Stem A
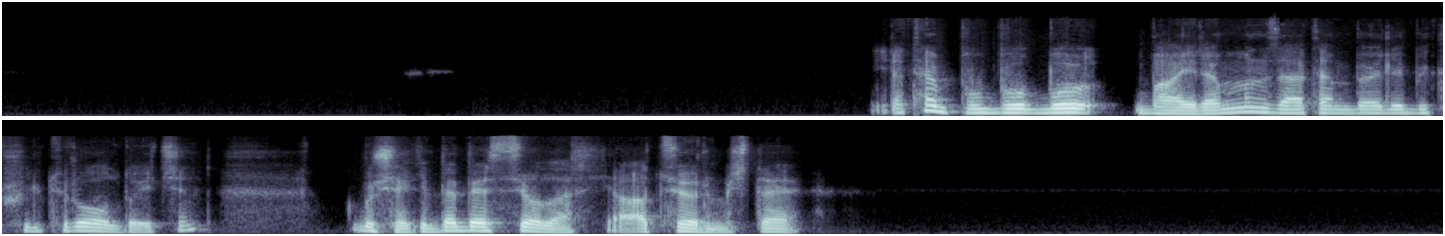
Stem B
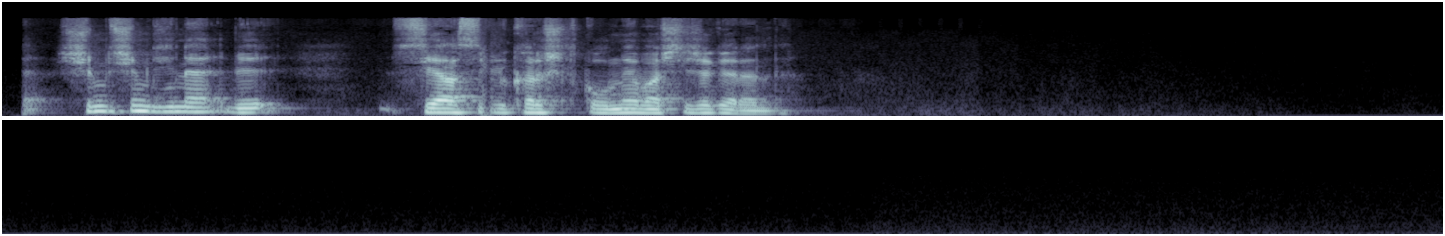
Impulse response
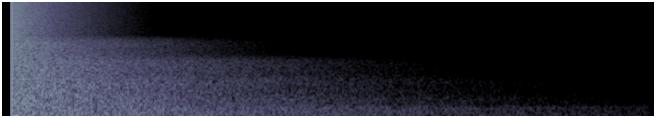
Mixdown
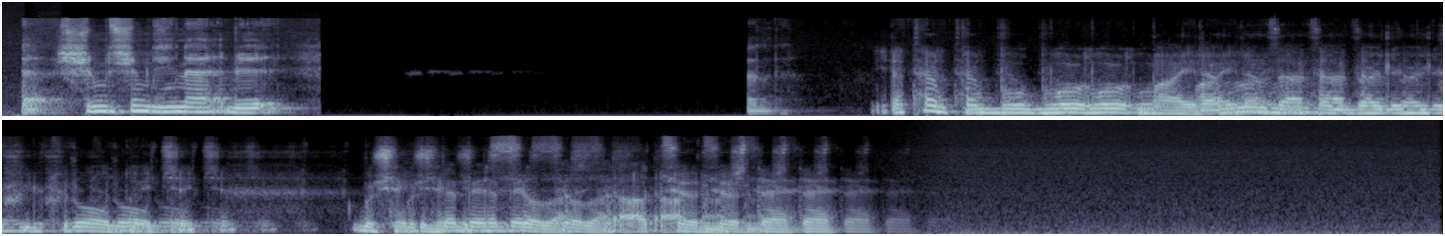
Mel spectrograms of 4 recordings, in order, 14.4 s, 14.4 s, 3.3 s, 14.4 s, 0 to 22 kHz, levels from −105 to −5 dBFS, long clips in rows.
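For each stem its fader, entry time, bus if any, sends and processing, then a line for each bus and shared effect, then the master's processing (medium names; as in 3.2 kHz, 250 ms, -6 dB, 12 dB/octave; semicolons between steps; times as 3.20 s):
-6.5 dB, 0.00 s, no send, echo send -5.5 dB, bass shelf 83 Hz +8.5 dB
+1.0 dB, 0.00 s, muted 1.59–3.73 s, no send, no echo send, three bands compressed up and down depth 70%; auto duck -23 dB, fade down 1.25 s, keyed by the first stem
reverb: none
echo: feedback delay 206 ms, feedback 28%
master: peak limiter -21.5 dBFS, peak gain reduction 11 dB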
